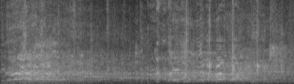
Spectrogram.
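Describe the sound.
Steady crowd applause, a dense crackle of many hands clapping at once, mixed with murmuring voices and a bit of laughter, holding fairly even loudness throughout.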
